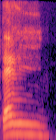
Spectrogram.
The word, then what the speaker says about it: Beinn: And so I looked it up and it wasn't taken and but it the pronunciation of it was weird because they're saying Bane with a Scottish accent. They like draw out the vowels.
